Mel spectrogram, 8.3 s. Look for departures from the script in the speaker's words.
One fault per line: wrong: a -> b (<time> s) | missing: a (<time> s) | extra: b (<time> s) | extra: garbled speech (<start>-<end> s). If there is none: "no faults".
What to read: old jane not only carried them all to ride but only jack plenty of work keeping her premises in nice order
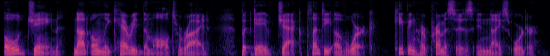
wrong: only -> gave (3.8 s)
